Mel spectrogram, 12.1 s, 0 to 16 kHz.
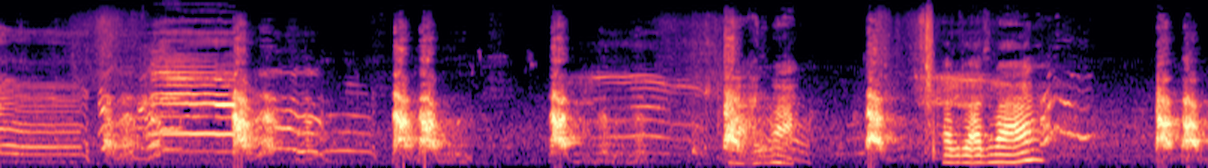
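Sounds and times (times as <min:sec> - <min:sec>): cat yowling: 0:00.0 - 0:03.8, 0:05.6 - 0:11.0
cat hissing: 0:00.7 - 0:02.9, 0:05.8 - 0:08.0.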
